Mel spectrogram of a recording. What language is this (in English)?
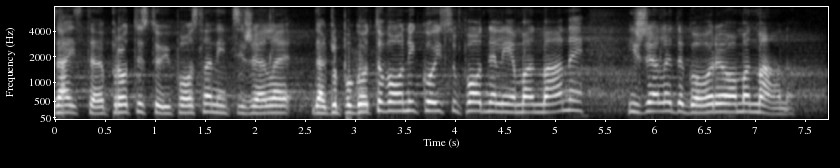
Serbian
